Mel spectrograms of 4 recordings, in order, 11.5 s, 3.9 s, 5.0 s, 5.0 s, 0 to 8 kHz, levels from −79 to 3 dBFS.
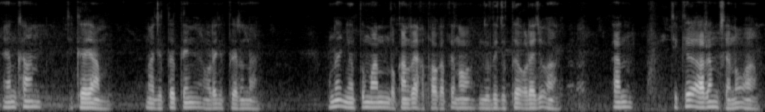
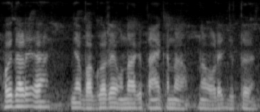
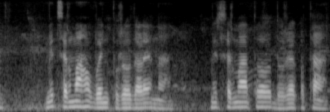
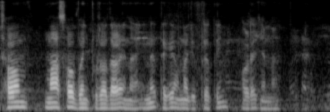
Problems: background sounds at intervals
